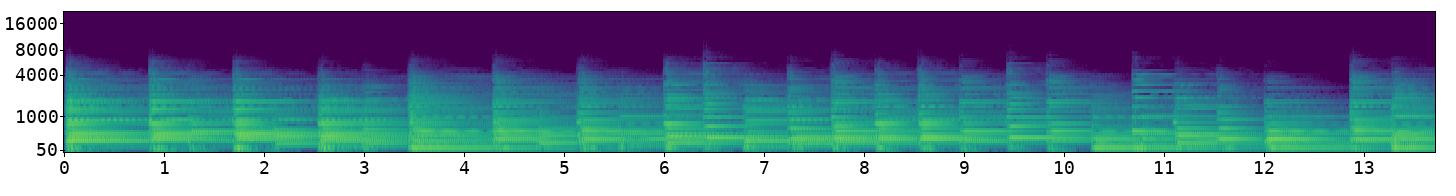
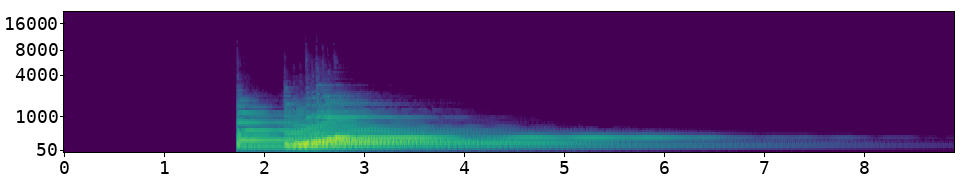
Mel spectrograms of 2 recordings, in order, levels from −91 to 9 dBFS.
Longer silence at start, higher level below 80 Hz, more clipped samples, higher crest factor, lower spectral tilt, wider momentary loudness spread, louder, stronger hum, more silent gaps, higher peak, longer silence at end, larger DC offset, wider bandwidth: second, 0 s vs 1.7 s; first, -42 dBFS vs -64 dBFS; neither; second, 16 dB vs 22 dB; second, -10 dB/octave vs -13.5 dB/octave; second, 6 LU vs 27 LU; second, -21 LUFS vs -18 LUFS; neither; neither; about the same, -4 dBFS vs -2 dBFS; second, 0 s vs 3.45 s; neither; first, 5.8 kHz vs 3 kHz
